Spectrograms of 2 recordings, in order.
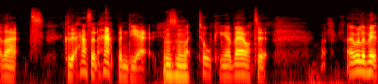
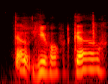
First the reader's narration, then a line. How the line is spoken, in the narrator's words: Chuckle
